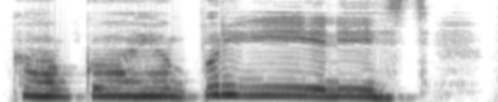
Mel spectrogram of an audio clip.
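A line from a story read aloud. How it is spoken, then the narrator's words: Ecstatic moan. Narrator (Russian): практически простонала я во вкусовом экстазе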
